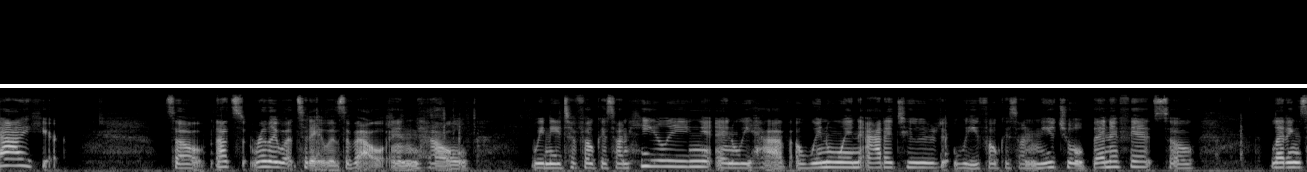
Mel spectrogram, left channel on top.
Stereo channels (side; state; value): left; silent; digital silence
